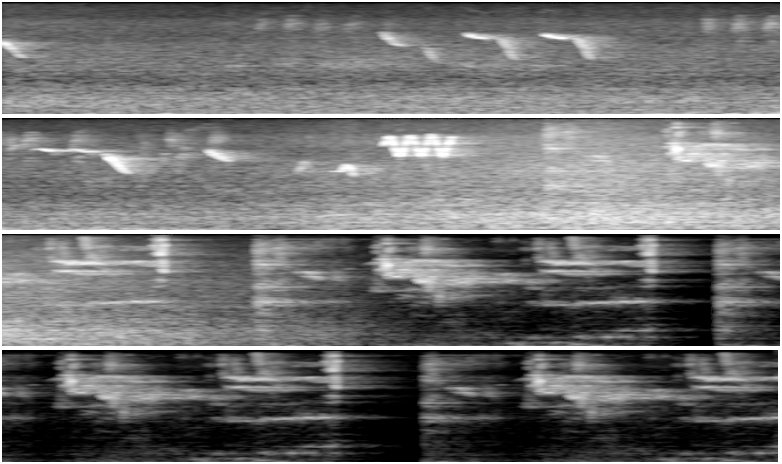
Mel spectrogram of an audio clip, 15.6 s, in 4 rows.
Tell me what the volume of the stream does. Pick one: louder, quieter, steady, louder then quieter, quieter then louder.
louder then quieter.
